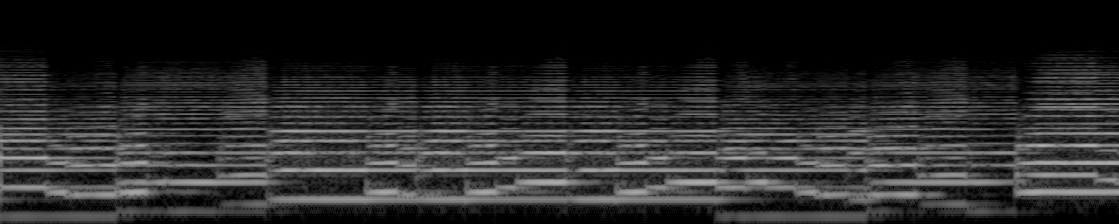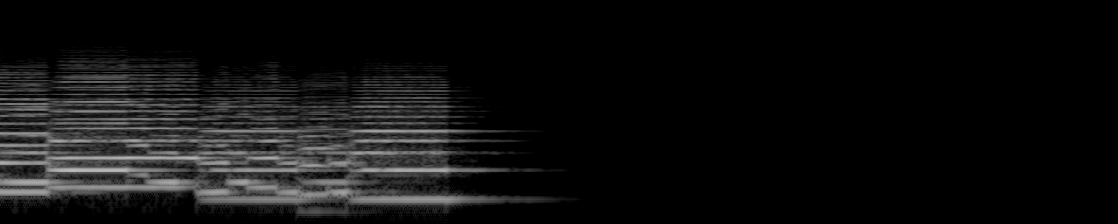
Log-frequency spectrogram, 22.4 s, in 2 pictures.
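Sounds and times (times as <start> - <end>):
french horn duet: 0.0 - 16.1.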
